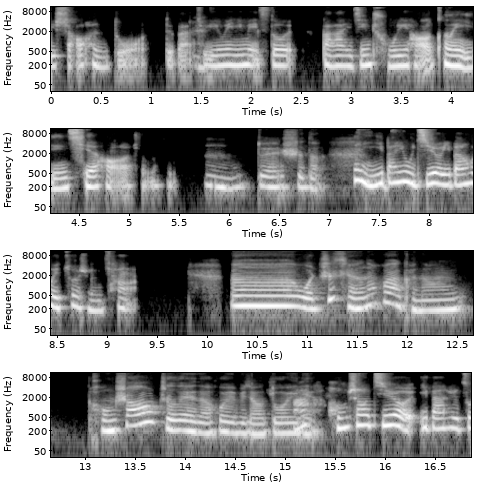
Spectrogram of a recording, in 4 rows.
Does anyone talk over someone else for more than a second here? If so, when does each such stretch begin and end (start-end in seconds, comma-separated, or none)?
none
